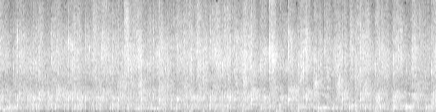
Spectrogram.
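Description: Audience applauding steadily at the end of a live song, with some lower sustained tones underneath.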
